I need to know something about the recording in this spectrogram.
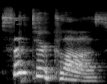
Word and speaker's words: Sinterklaas: name it's not white it's not p center center class yeah remember we said another one say santa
